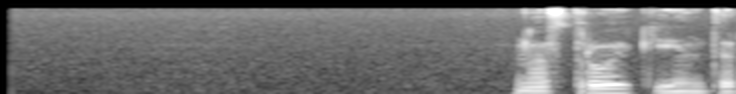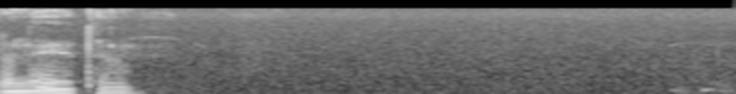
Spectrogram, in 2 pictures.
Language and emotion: Russian, sad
